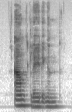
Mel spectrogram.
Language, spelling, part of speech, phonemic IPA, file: Dutch, aankledingen, noun, /ˈaɲkledɪŋə(n)/, Nl-aankledingen.ogg
- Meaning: plural of aankleding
